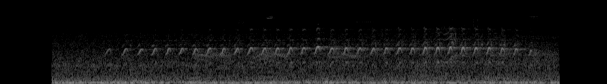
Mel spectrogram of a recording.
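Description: A pileated woodpecker calls in a long, rapid run of evenly spaced, ringing notes lasting several seconds, set against a steady rushing background hiss.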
